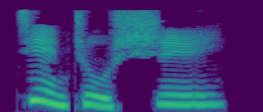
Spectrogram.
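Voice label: "建筑师", Mandarin Chinese; chinese flashcards; hsk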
